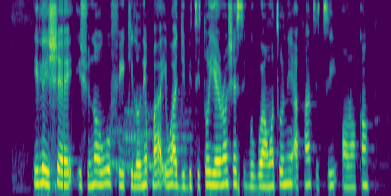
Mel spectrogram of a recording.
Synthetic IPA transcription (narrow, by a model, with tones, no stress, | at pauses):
i˧le˦i˧˦ʃɛ˦i˨ʃu˨nãː˦˧wo˦˨fi˧ki˨lɔ˨nĩ˨˦k͡pa˧ḭ˧wa˧d͡ʒi˨bi˨ti˨to˦jɛ˧ɾ̃ã˦ʃɛ˦si˦ɡ͡bo˧ɡ͡bo˧a˨w̃ɔ̃˧to˦nĩ˦a̰˦˨kã˨˦ti˨ti˨˦ɔ˦˨ɾ̃ã˨˧kã˦˨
